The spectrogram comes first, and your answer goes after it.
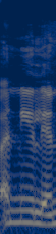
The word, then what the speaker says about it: Aneillyon: Hello, Aneillyon.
